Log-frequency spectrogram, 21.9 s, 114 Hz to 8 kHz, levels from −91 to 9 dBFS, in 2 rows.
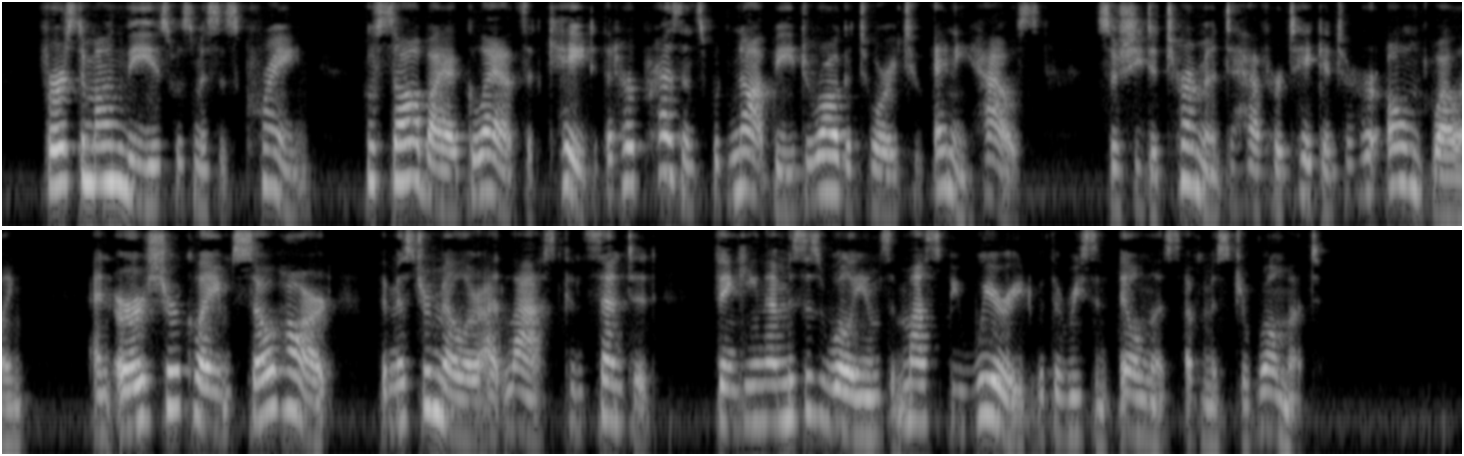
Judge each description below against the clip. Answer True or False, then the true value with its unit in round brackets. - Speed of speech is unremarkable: True (165 wpm)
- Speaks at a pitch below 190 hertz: False (210 Hz)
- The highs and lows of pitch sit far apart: True (6.1 semitones)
